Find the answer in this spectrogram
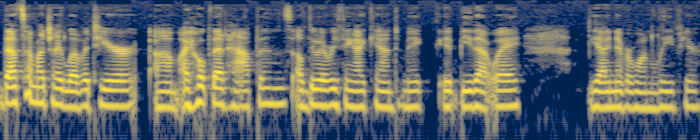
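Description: Fairly quick and monotone, a woman speaks with an American accent. Her pitch is very deep and low, and her intonation flat. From Canadian Prairies (Edmonton). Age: 70s. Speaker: drug policy advocate and bereaved mother. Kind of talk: casual interview. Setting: home basement.

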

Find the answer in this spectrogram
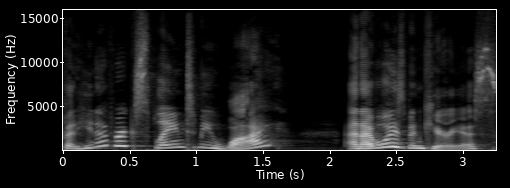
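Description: A woman speaks with a British accent. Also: very clean recording, silent background. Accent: British, described by her as weird. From Britain. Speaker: podcast host. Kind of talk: casual storytelling, true crime podcast. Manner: casual, chatty.

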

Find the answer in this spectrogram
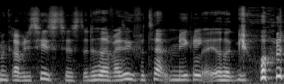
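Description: A woman speaks in a plain, everyday voice. Her medium pitch holds fairly even intonation. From abroad, born in Copenhagen. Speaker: expectant mother. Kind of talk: interview.

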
